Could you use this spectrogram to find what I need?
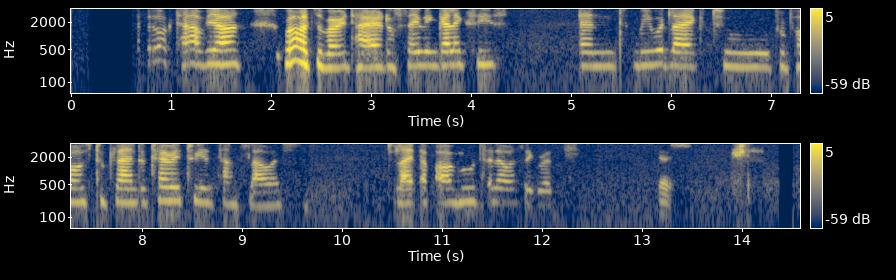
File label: Love Letter EN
